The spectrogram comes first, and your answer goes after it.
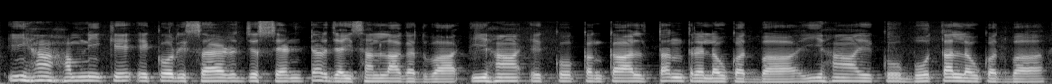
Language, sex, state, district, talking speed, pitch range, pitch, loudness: Hindi, male, Bihar, Gopalganj, 120 wpm, 140-160 Hz, 150 Hz, -15 LUFS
